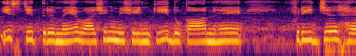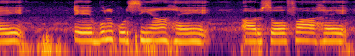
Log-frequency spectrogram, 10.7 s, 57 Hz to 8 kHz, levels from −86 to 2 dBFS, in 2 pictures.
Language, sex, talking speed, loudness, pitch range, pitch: Hindi, female, 90 wpm, -13 LUFS, 210-235 Hz, 220 Hz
